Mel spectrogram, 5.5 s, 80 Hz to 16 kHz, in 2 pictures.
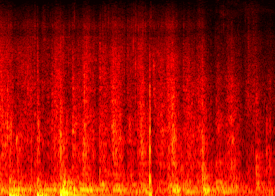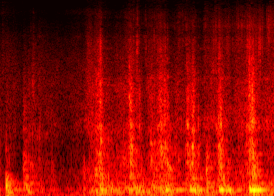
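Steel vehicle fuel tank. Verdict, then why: Dry. An old, empty steel fuel tank from a 1968 Ford F250 truck is shaken by hand and then on the ground, giving low, hollow rattling thumps as the loose dust and dry debris inside tumble around. No liquid sloshes, because the tank is dry and holds only loose junk.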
